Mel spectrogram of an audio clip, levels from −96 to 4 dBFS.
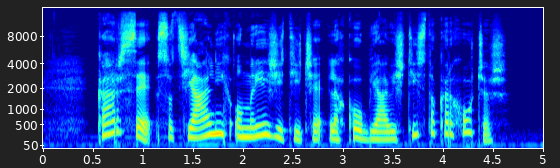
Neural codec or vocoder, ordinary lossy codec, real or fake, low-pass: none; none; real; 14.4 kHz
